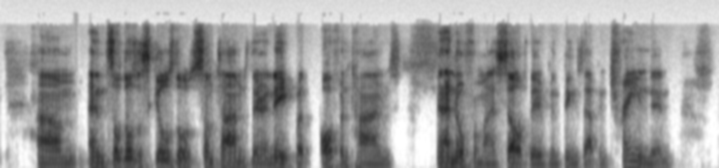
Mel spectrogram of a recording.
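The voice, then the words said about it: Brooklyn accent. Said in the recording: “we love your Brooklyn accent ... It doesn't have to be the Queen's English”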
